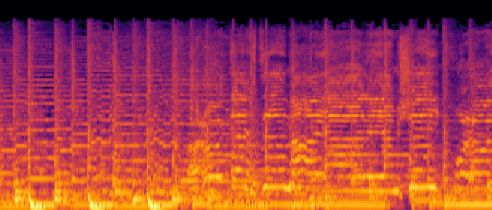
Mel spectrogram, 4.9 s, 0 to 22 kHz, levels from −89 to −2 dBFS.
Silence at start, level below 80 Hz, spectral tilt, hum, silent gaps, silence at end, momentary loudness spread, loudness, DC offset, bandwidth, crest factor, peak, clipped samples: 0 s; -18 dBFS; -5.5 dB/octave; none; none; 0 s; 2 LU; -15 LUFS; under 0.1%; 15.5 kHz; 14 dB; 0 dBFS; under 0.1%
